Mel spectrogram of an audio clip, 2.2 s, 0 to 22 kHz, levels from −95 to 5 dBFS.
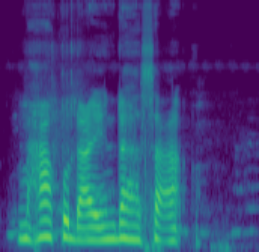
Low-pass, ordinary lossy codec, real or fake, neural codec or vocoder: none; none; real; none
